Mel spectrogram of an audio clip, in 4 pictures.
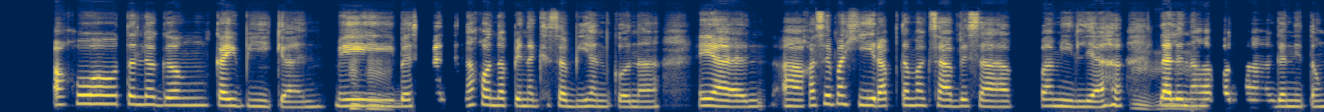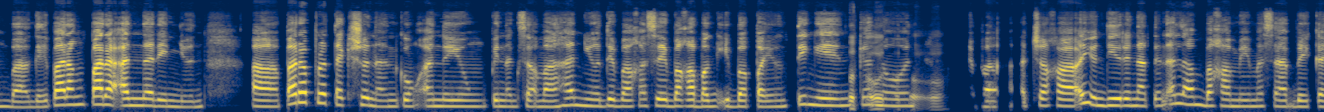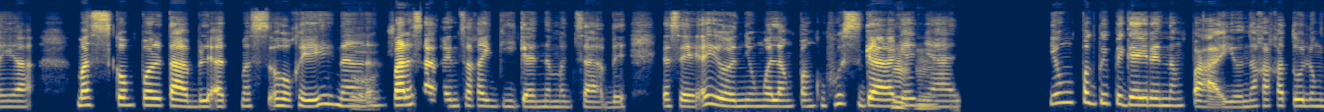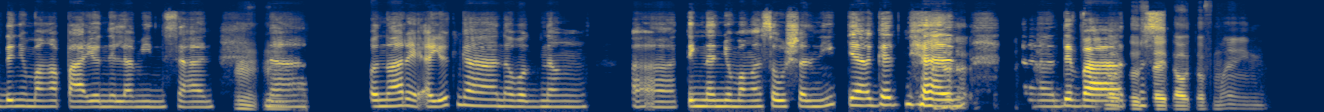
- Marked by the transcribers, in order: other background noise; fan; chuckle; in English: "Out of sight out of mind"
- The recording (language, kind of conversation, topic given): Filipino, unstructured, Paano mo tinutulungan ang iyong sarili na makapagpatuloy sa kabila ng sakit?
